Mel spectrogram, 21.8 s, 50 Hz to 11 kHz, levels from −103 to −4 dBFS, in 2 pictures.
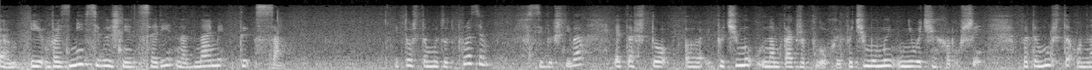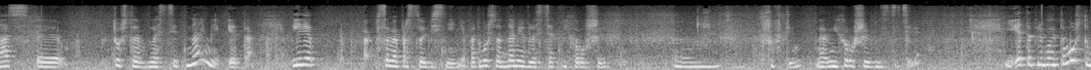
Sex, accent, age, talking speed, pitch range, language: female, native, 30-49, 155 wpm, 220-280 Hz, Russian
